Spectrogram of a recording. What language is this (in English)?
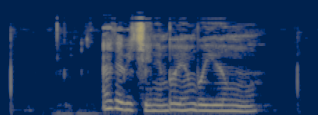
Mungaka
